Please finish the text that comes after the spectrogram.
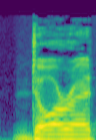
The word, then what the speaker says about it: Dora: Better known as Mickey Dora. Okay. Mickey Dora. He's a surfer. D-O-R-A? D-O-R-A, like the explorer.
